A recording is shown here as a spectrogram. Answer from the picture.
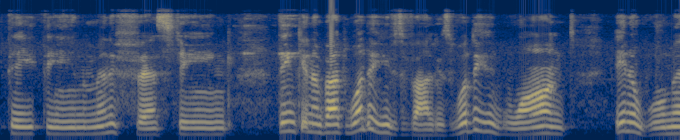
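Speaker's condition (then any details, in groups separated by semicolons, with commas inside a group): No condition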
